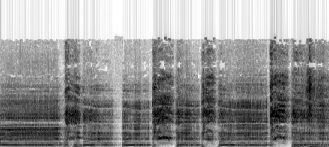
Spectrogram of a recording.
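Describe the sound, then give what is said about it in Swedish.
A voice imitates a seal's roar with a string of loud, gravelly, throaty barks, about five or six bursts in a choppy rhythm, each harsh and rasping with low growling undertones. “För vet, sälar de låter ju så här”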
